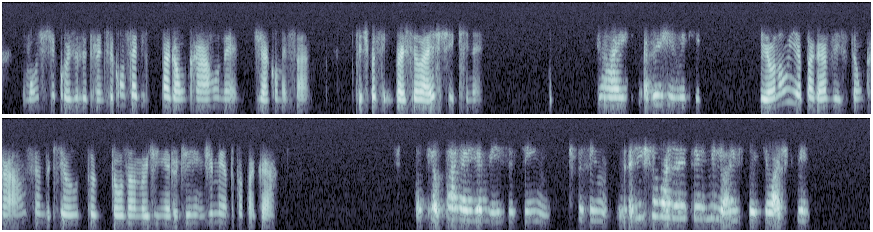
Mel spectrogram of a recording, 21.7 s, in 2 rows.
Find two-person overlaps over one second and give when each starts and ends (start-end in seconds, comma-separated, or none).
none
